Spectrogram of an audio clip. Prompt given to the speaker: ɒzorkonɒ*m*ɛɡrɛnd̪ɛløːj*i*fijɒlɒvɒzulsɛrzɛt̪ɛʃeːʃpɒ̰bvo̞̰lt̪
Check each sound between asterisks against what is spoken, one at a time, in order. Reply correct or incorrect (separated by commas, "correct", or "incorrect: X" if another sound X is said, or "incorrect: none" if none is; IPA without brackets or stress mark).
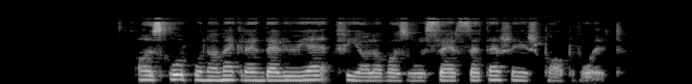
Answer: correct, incorrect: ɛ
